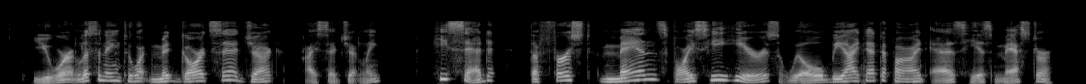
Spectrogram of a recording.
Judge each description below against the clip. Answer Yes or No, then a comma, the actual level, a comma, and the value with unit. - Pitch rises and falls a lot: Yes, wide, 7.2 semitones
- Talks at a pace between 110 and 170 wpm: Yes, average, 140 wpm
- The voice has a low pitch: No, medium, 145 Hz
